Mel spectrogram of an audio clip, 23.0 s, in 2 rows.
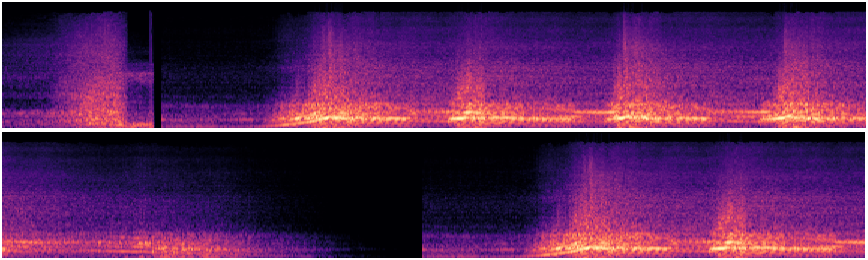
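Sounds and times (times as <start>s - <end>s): car engine revving: 0.1s - 15.6s, 17.2s - 23.0s.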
